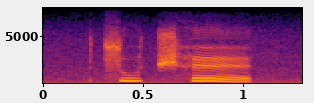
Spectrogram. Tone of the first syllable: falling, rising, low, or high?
high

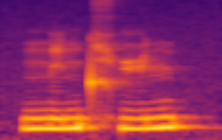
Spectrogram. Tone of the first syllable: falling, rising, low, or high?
rising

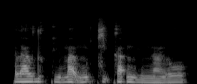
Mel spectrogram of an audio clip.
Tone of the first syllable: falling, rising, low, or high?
high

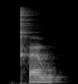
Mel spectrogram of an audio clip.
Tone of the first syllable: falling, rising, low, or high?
low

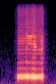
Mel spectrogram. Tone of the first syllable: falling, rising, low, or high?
high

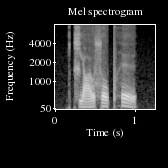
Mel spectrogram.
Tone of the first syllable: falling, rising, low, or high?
rising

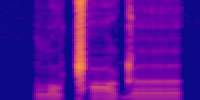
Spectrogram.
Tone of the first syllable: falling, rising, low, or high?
high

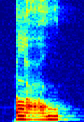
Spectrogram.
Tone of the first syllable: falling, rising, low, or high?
high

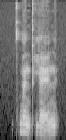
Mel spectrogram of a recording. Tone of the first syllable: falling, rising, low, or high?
falling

